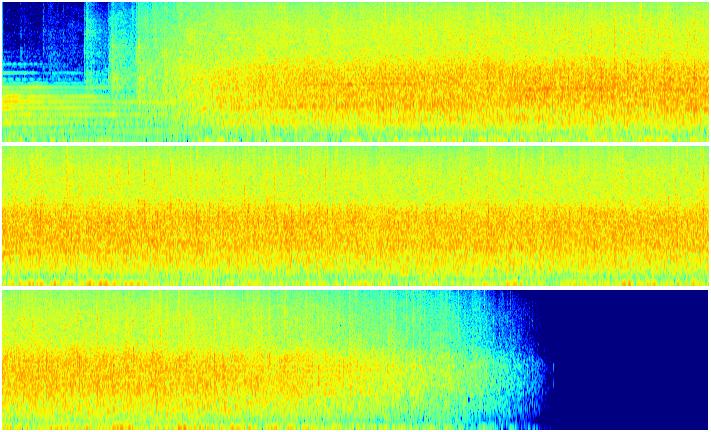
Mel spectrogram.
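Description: The last piano notes die away, then an audience applauds. The applause builds over a couple of seconds, holds steady, and fades out near the end.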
